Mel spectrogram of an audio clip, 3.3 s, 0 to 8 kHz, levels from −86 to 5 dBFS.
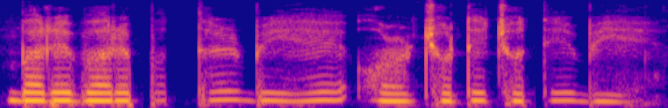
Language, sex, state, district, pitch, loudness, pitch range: Hindi, female, Arunachal Pradesh, Lower Dibang Valley, 220 Hz, -19 LUFS, 210-225 Hz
